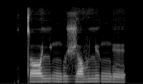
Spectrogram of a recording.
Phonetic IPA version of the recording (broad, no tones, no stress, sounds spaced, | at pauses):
t ɔ lʲ ʏ ŋ u ʒ ɒ v lʲ u ŋ ɪ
